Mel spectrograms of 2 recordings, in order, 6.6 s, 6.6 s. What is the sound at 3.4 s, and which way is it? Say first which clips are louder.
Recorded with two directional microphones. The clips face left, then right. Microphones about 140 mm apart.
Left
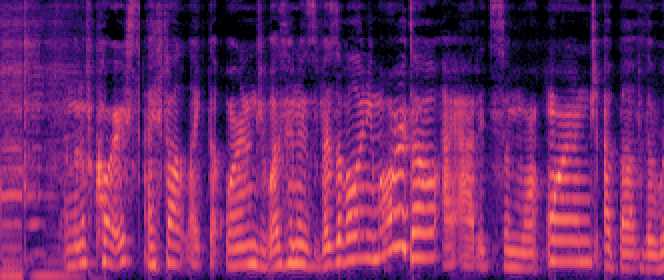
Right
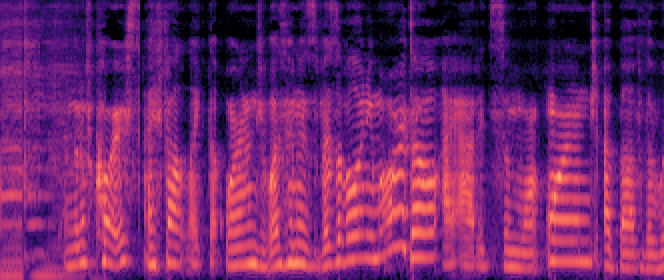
A woman's voice: left 1 dB; 20° right (ahead or behind).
